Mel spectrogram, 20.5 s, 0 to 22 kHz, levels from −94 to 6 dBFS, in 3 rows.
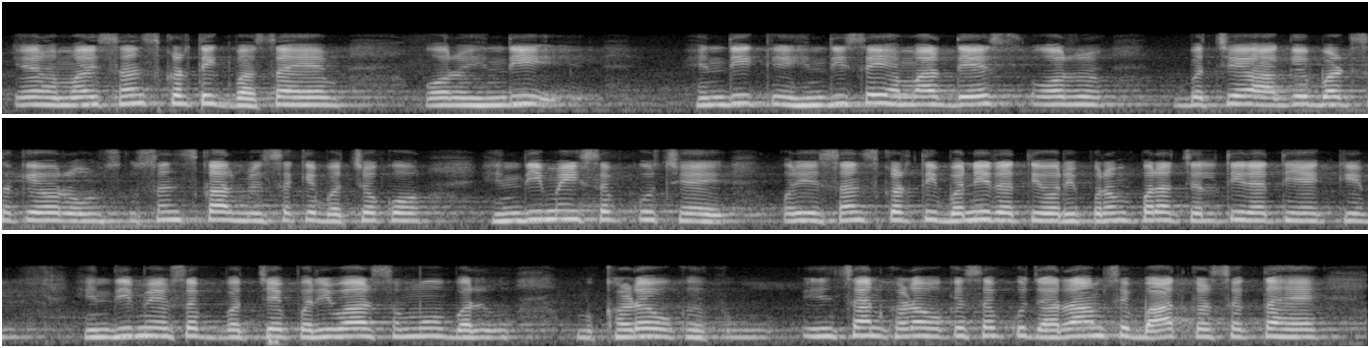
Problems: constant background noise, echo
